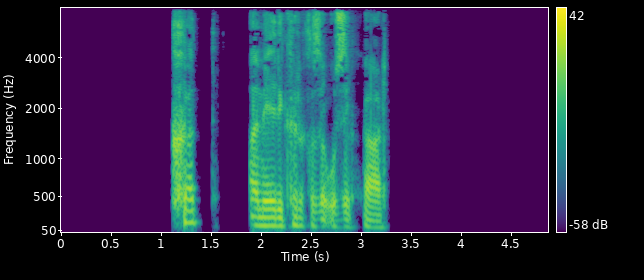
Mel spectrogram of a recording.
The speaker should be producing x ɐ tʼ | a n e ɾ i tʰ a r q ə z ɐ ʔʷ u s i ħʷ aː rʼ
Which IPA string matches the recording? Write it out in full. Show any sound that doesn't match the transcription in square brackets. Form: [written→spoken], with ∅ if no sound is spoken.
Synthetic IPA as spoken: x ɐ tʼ | a [n→m] e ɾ i [tʰ→kʰ] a r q ə z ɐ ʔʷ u [s→z] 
